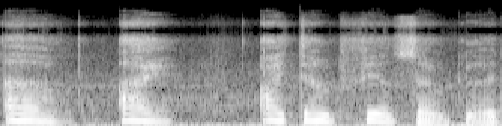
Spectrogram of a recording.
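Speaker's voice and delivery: high, slow put-on British accent. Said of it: "I don't know why she's British".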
